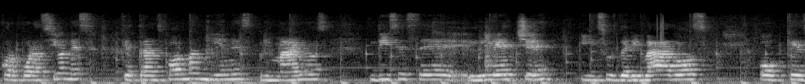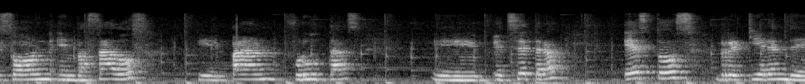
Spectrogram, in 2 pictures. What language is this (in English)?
Spanish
